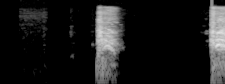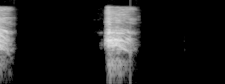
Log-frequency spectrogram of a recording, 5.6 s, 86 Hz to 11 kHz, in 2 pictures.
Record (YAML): exhalation_length: 5.6 s
exhalation_amplitude: 14624
exhalation_signal_mean_std_ratio: 0.27
survey_phase: beta (2021-08-13 to 2022-03-07)
age: 45-64
gender: Female
wearing_mask: 'No'
symptom_none: true
smoker_status: Ex-smoker
respiratory_condition_asthma: false
respiratory_condition_other: false
recruitment_source: REACT
submission_delay: 2 days
covid_test_result: Negative
covid_test_method: RT-qPCR
influenza_a_test_result: Negative
influenza_b_test_result: Negative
